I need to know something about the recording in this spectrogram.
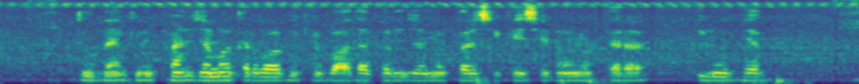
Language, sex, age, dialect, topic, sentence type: Magahi, male, 18-24, Central/Standard, agriculture, statement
